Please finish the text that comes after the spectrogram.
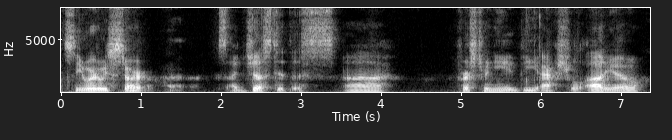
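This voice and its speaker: A man's voice: mid-range voice, fairly even intonation, slow pace, a bit bright. A man narrating a casual tutorial, hesitant and unrehearsed, thinking aloud as he works. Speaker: animator, video creator.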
